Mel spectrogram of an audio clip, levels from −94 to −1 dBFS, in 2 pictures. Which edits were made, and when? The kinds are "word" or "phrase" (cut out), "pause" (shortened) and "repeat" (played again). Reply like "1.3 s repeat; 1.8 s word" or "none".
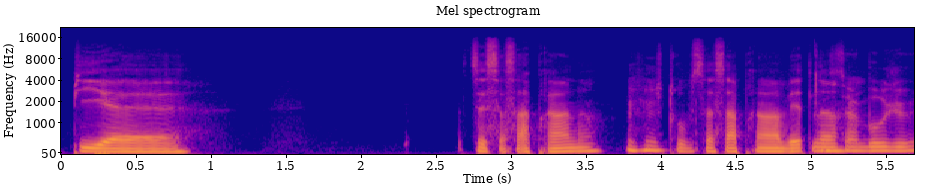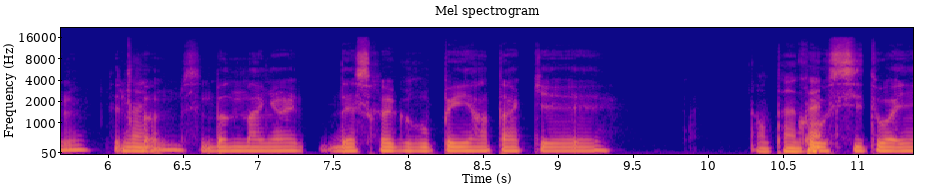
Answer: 7.3 s word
